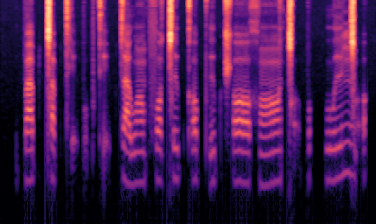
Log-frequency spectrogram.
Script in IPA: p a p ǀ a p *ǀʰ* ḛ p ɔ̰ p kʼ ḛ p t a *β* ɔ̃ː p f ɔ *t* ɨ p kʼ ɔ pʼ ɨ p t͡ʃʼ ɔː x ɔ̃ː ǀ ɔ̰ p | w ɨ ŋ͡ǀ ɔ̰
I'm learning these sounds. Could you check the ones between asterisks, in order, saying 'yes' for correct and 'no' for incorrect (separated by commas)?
no, no, no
